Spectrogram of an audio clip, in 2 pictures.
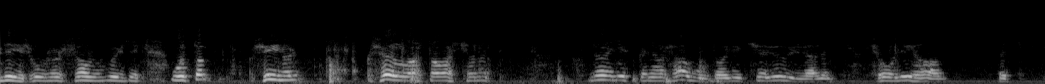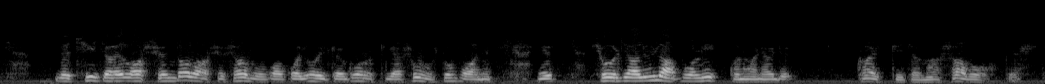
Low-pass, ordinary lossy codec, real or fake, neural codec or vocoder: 9.9 kHz; none; fake; vocoder, 24 kHz, 100 mel bands, Vocos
